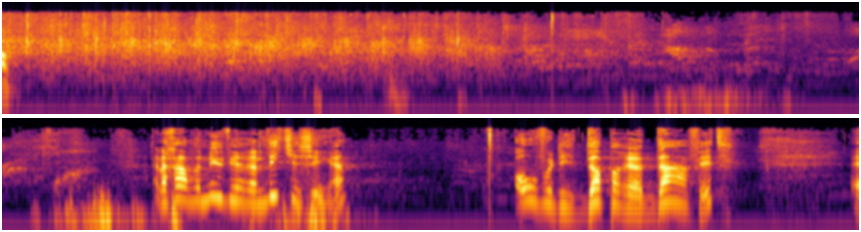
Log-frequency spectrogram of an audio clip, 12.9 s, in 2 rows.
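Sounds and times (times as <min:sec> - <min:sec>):
speech: 0:00.0 - 0:00.2, 0:07.6 - 0:09.2, 0:10.3 - 0:12.0
applause at a gathering where songs are sung: 0:00.0 - 0:05.0.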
